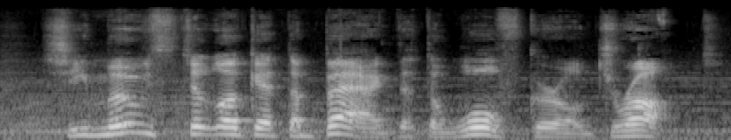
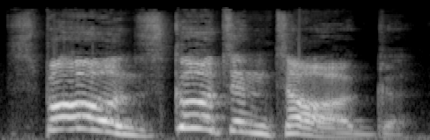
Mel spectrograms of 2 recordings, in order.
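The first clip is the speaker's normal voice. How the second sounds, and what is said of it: Strong put-on German accent. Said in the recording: “In a strong German accent.”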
